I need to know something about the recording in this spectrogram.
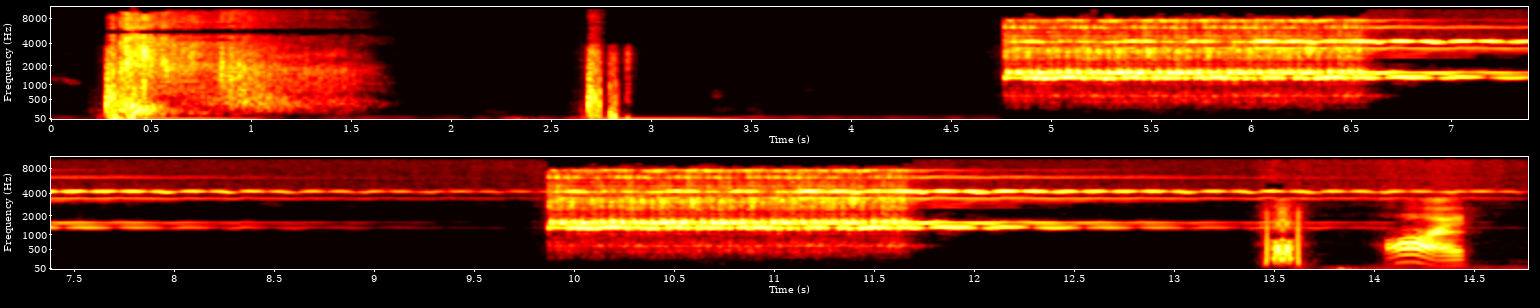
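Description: A telephone bell rings twice, each long ring clear and loud with a few seconds of quiet between, after a couple of sharp bursts; an answering machine greeting begins at the very end.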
